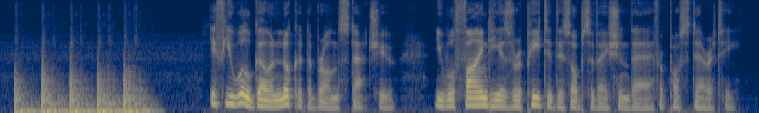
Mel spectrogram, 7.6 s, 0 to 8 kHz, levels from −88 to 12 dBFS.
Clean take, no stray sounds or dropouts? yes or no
no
